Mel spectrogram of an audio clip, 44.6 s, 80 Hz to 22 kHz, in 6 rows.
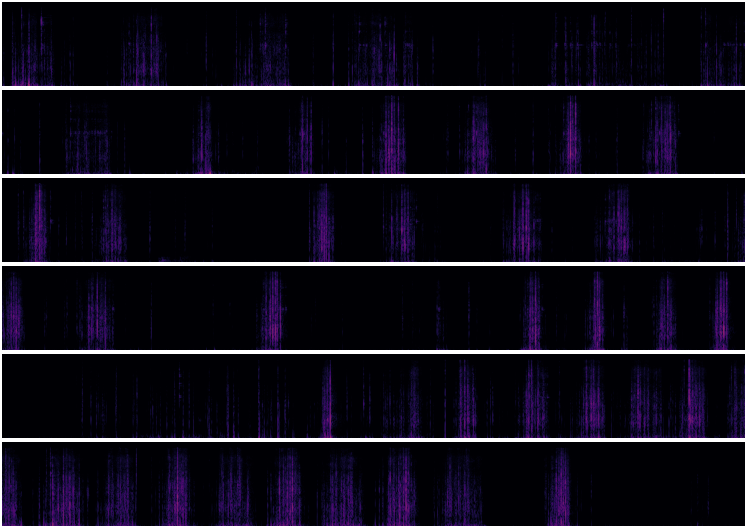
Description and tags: Rubik's Cube: section rotations pt.1
This is the recording of a Rubik's cube manipulation.
I recorded myself rotating the Rubik's cube sections in variuos directions and at variuos speed.
Typical plastic and metallic sounds.
manipulation, rotation, Rubik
